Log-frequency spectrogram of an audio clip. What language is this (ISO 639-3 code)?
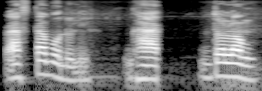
asm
